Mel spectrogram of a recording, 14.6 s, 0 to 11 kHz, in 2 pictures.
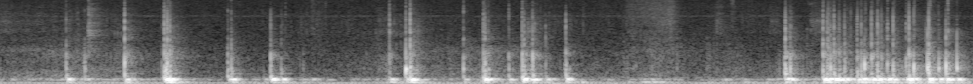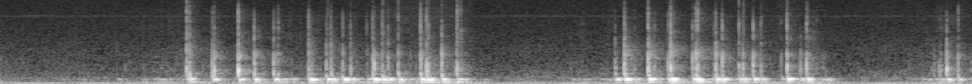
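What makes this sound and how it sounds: Long fingernails scratch and strum the round cushion of pink plastic bristles on a small hairbrush lying on a table. The sound comes as quick, irregular bursts of dry, crackly flicks, with a low body centred near 190 Hz. Denser scraping runs appear around the middle and near the end, separated by quieter pauses.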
